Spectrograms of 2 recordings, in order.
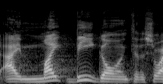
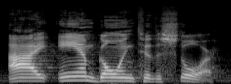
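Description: First: Low-key, with "might be" picked out; stress on MIGHT BE. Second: Slow, firm stress on "am"; deliberate statement with "am" marked out. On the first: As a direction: mark the possibility in "might be". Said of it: "That's in the subjunctive mood". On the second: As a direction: state it as fact, leaning on "am". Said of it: "That's the indicative mood". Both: Shown as a demonstration.

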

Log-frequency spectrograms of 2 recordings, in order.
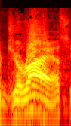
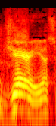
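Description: First: Jairus said as "juh-RYE-us"; persnickety pronunciation. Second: Jairus said as "JAIR-ee-us"; everyday pronunciation. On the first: Preacher correcting the ruler's name, Jairus as "juh-RYE-us". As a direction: stress the middle of Jairus, "rye". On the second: Preacher reading the ruler's name, Jairus as "JAIR-ee-us". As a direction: say Jairus with stress on a first syllable "jair". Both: Shown as a demonstration. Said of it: "persnickety about the way you pronounce his name".

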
